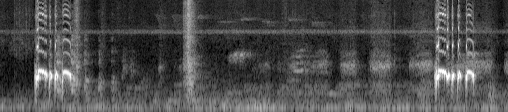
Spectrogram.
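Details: Local Indonesian zebra dove in full song, used to coax silent doves into singing again: two rolling phrases of throaty, trilled cooing six seconds apart, with a faint steady high whine and a soft click between.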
